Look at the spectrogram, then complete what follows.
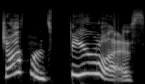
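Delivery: high, loud, incredulous exclamation.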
